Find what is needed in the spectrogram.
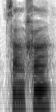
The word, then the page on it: sañxañ: Apatani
